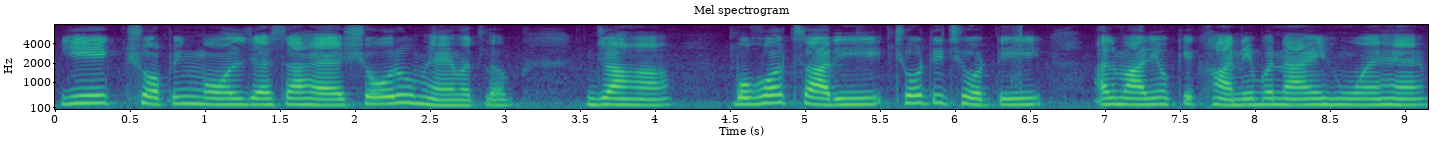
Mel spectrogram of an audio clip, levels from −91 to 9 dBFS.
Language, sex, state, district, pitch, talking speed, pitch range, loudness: Hindi, female, Punjab, Pathankot, 220 Hz, 130 wpm, 210-240 Hz, -16 LUFS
